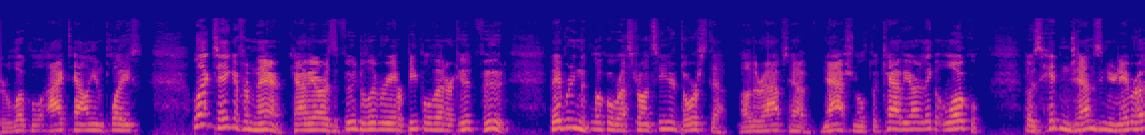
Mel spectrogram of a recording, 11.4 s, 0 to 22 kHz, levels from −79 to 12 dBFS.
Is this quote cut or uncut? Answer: cut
